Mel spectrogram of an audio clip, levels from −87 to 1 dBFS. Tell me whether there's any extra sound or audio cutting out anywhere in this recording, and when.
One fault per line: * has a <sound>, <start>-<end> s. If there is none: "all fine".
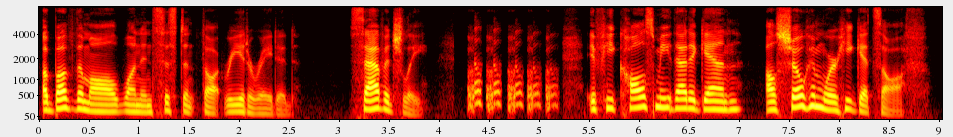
* has a laugh, 4.3-5.2 s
